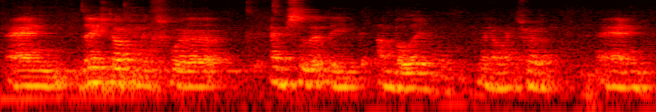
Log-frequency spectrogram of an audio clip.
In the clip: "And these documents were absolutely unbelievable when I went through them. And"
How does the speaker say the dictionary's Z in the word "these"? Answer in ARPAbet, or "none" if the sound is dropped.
Z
